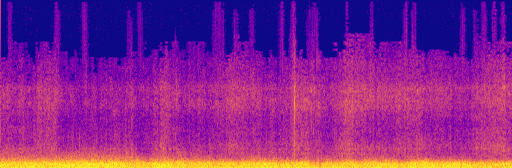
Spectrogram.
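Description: Skis hiss over packed snow.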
